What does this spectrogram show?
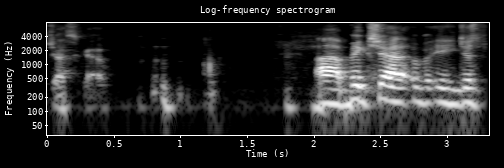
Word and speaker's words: Jusko: So now I can always remember it's Jessco.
